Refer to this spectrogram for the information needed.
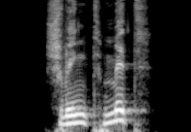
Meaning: inflection of mitschwingen: 1. third-person singular present 2. second-person plural present 3. plural imperative
- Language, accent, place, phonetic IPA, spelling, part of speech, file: German, Germany, Berlin, [ˌʃvɪŋt ˈmɪt], schwingt mit, verb, De-schwingt mit.ogg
